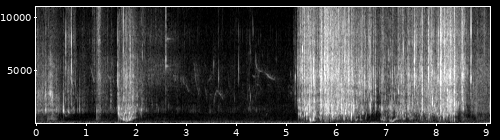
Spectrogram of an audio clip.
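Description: Shallow lake water splashing at the shoreline as a small largemouth bass is let go in the shallows: two short splashes in the first two seconds, then a longer stretch of splashing and trickling from about five seconds in.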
